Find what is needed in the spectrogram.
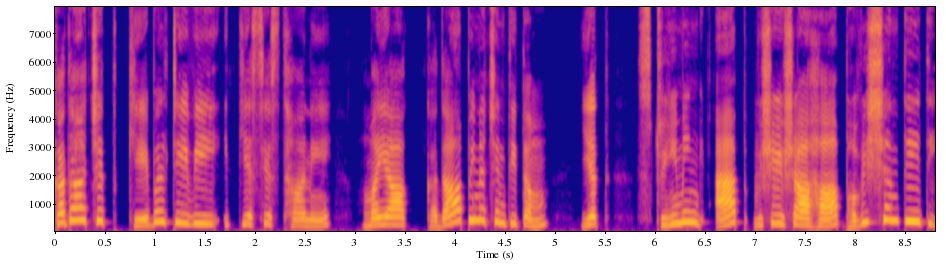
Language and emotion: Sanskrit, surprised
